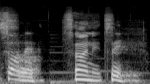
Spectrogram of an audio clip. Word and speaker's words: Soonets: acá con ustedes Cómo pronuncio tu apellido sunet sonets o son sonet son sonet buenísimo eres psicóloga social Eso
